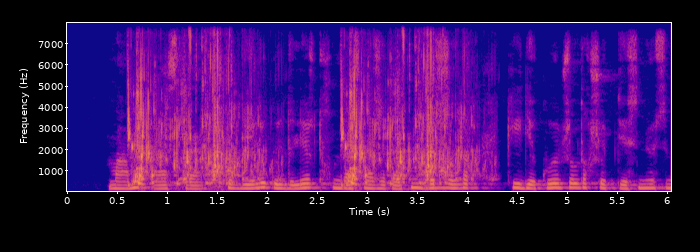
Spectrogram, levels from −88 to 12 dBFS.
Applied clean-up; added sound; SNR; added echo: none; Splash, splatter; -4 dB; none.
